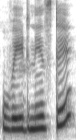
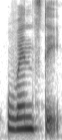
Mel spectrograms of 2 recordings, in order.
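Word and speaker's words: Wednesday: এটা একটা সপ্তাহের নাম তো আমরা কি বলি ওয়েডনেস ডে একেবারেই ভুল কি বলবে ওয়েনসডে ওয়েনসডে next one এস এ এল ও এন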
